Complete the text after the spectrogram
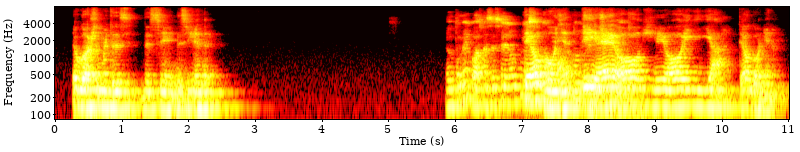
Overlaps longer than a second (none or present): present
